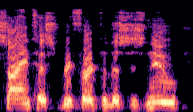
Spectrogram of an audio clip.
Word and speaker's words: nu: refer to this as new if you were in fact greek you would actually pronounce this knee but we use we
